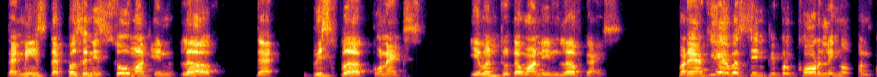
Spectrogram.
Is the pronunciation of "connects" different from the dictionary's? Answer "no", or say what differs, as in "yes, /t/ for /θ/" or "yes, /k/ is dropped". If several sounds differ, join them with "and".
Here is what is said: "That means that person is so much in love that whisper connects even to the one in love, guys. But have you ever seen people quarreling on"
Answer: no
